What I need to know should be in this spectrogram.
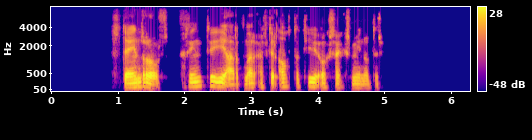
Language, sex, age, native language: Icelandic, male, 30-39, Icelandic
